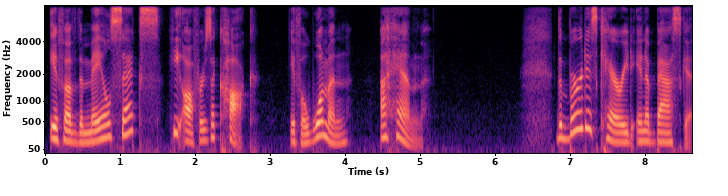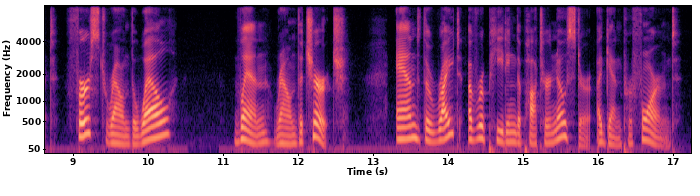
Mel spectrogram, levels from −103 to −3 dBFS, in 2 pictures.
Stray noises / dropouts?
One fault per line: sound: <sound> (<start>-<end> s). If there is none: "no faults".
no faults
